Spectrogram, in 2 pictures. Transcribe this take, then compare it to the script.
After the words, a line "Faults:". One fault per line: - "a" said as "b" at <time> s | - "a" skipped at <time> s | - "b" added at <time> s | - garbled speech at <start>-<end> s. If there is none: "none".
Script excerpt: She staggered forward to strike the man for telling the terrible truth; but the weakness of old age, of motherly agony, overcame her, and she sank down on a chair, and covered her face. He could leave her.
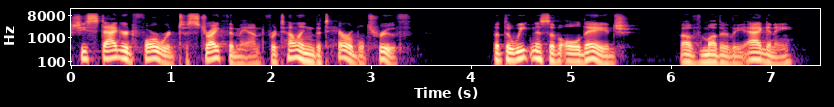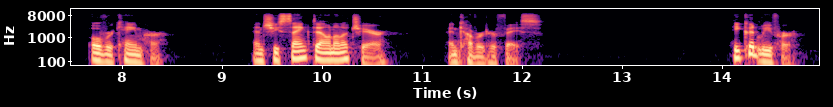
She staggered forward to strike the man for telling the terrible truth; but the weakness of old age, of motherly agony, overcame her, and she sank down on a chair, and covered her face. He could leave her.
Faults:
none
